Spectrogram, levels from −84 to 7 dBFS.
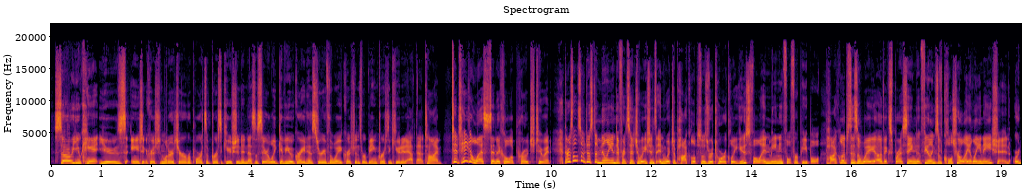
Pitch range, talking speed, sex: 225-270 Hz, 200 wpm, female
